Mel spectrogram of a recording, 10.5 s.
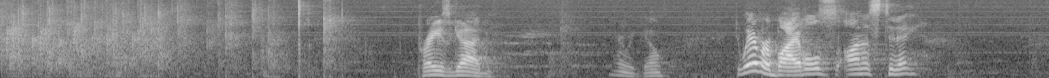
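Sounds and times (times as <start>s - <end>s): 
audience applause: 0.0s - 3.5s
speech: 4.2s - 5.0s, 6.2s - 6.8s, 7.4s - 9.3s.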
